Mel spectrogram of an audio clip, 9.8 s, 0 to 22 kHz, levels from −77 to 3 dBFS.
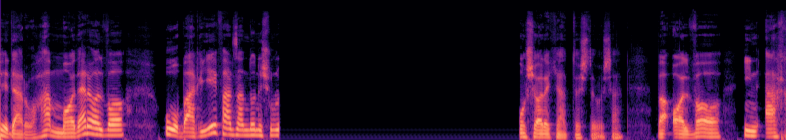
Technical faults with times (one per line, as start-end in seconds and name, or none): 3.48-6.49 audio dropout to a faint residue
